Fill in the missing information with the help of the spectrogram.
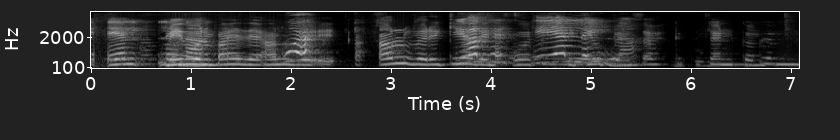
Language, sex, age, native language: Icelandic, female, 11, Icelandic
